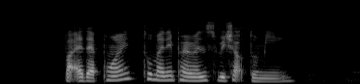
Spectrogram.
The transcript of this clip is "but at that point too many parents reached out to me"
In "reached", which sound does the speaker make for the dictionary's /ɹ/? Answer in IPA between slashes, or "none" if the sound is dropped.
/w/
